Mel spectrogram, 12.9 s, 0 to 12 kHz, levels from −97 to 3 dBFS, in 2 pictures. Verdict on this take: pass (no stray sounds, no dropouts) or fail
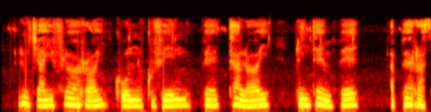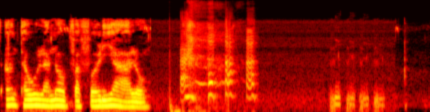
fail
